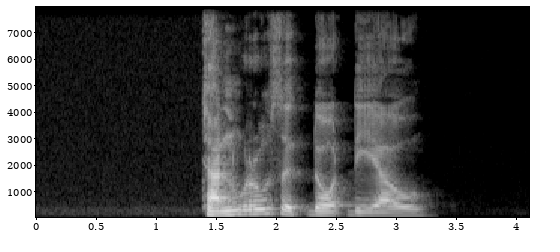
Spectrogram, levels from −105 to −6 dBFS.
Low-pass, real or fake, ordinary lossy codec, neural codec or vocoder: none; real; none; none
